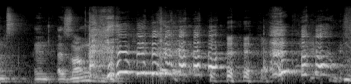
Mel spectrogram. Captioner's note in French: Rires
